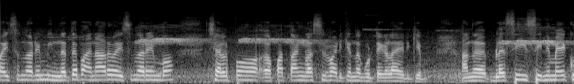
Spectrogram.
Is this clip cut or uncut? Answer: uncut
